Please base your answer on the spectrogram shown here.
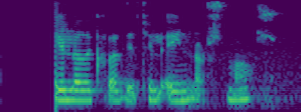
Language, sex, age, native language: Icelandic, female, 10, Icelandic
